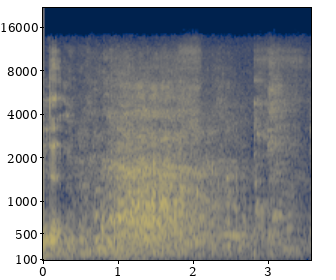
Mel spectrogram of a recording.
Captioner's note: laughter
